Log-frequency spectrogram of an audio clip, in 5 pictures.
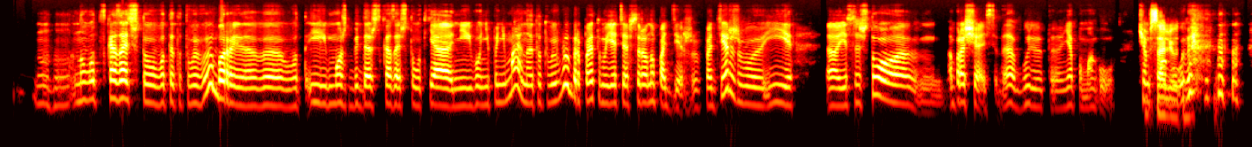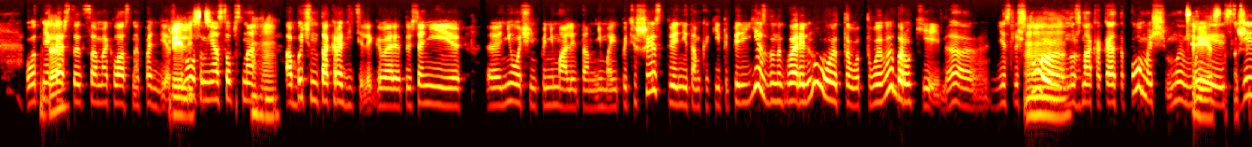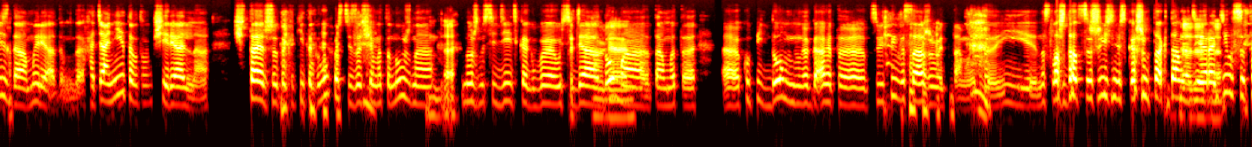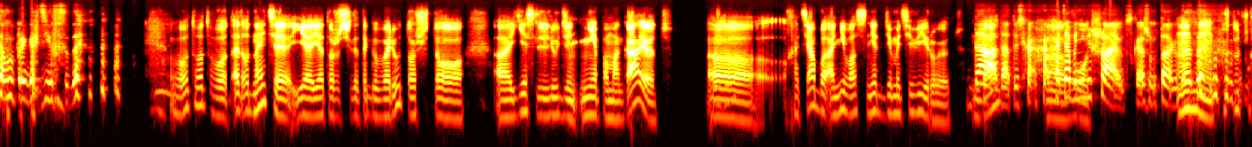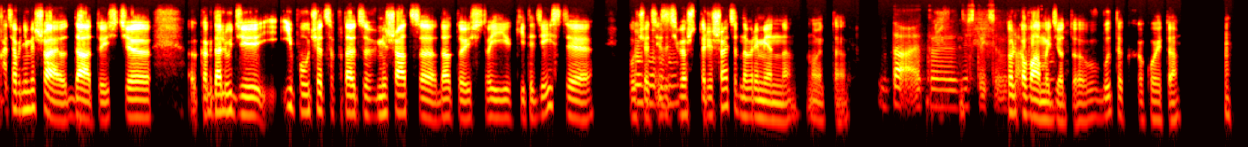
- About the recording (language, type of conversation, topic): Russian, unstructured, Что делает вас счастливым в том, кем вы являетесь?
- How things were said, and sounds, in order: other background noise; laugh; tapping; laugh; laugh; laugh; grunt; chuckle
